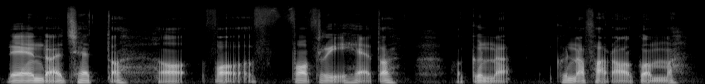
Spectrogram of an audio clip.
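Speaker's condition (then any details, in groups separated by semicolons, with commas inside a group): Cerebral palsy; uses wheelchair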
